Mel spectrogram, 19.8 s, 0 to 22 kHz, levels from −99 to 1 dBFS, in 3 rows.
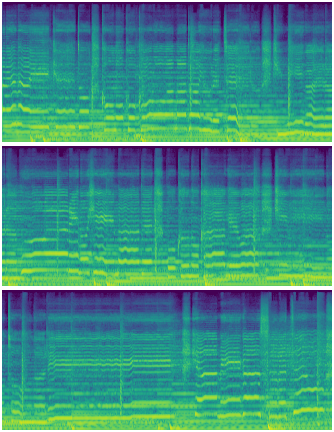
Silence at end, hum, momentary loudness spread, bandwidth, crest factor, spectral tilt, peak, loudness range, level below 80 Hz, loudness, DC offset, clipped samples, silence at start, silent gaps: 0 s; none; 2 LU; 16 kHz; 10 dB; -5.5 dB/octave; 0 dBFS; 1 LU; -20 dBFS; -12 LUFS; under 0.1%; under 0.1%; 0 s; none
